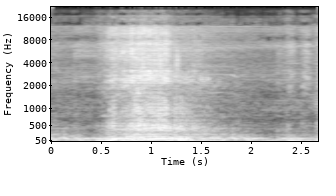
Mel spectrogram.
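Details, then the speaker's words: 1986 Chevrolet Blazer, 383 V8, fuel injected, automatic, 4x4, with loud exhaust, at start-up: a loud V8 rumble rises briefly with the throttle, then settles into a slightly lumpy but steady idle from a mild cam. Runs solid; normal idle. "solid running. You can hear it's got a little bit of cam to it, but we'll go through."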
